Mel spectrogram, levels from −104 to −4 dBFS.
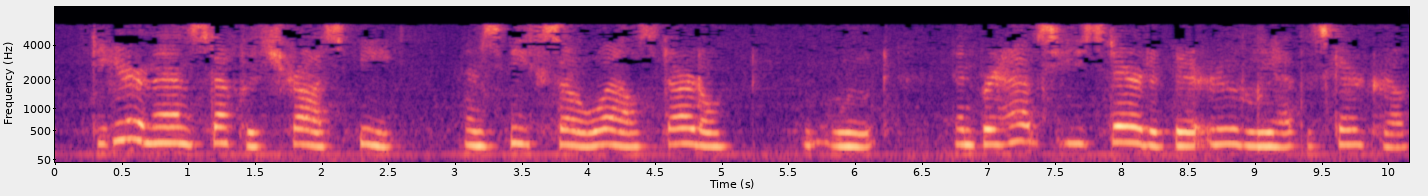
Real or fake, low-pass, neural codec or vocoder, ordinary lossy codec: fake; 7.2 kHz; codec, 16 kHz, 4 kbps, X-Codec, HuBERT features, trained on general audio; MP3, 24 kbps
